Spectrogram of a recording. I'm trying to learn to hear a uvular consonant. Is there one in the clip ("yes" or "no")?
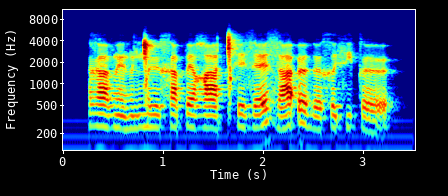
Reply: yes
